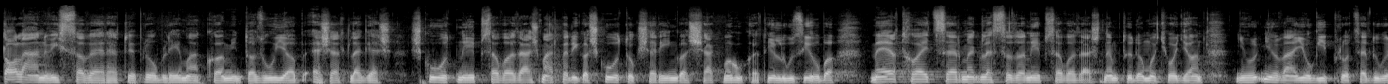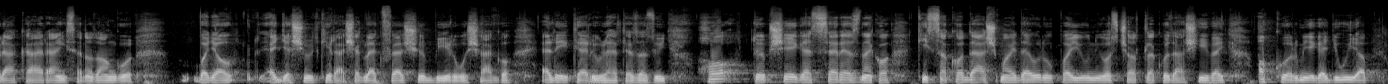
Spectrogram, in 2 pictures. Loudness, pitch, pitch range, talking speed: -19 LUFS, 100 Hz, 95-105 Hz, 130 wpm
